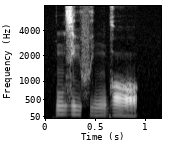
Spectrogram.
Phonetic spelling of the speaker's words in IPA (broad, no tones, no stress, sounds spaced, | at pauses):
n z i f i ŋ ɡ ɔ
